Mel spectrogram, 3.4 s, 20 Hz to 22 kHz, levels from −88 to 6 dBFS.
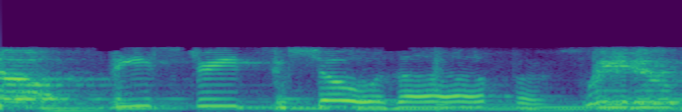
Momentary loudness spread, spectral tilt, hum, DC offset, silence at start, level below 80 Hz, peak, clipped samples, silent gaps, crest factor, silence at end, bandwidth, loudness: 7 LU; -10.5 dB/octave; none; under 0.1%; 0 s; -42 dBFS; -2 dBFS; under 0.1%; none; 16 dB; 0 s; 4 kHz; -19 LUFS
